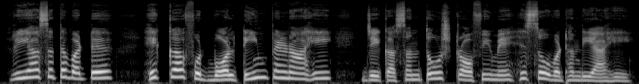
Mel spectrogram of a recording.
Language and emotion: Sindhi, neutral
